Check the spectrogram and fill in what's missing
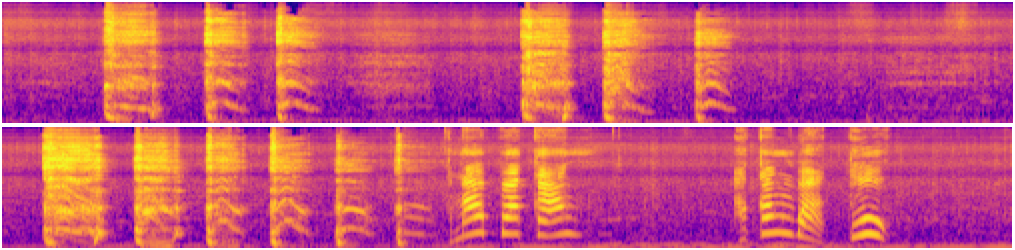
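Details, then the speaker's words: Adult gives repeated, acted dry coughs in clusters, complaining of itchy throat and coughing keeping them awake at night, ending with voiced groaning sounds; cough. "Iya, saya batuk. Aduh, gatal sekali."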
